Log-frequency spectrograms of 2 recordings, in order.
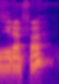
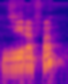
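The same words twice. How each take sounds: Both takes have the same delivery.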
